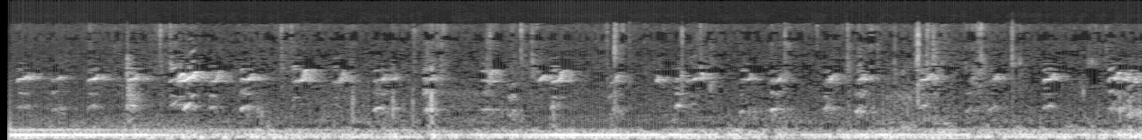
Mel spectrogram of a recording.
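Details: Attwater's prairie-chicken chicks in a barn at breakfast time: many soft, high peeping notes repeated steadily, about three per second, overlapping from several chicks, with a constant low mechanical hum.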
